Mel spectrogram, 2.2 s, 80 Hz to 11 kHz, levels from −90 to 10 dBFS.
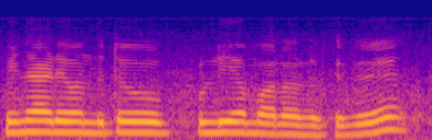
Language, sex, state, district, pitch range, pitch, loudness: Tamil, male, Tamil Nadu, Namakkal, 195-215 Hz, 205 Hz, -12 LUFS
